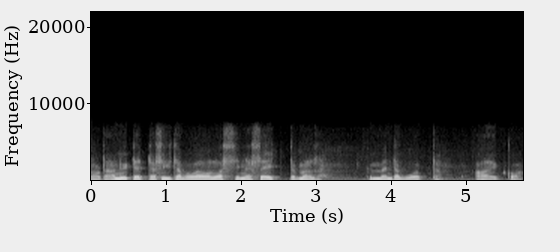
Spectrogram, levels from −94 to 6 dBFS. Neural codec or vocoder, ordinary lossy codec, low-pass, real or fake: codec, 16 kHz in and 24 kHz out, 1 kbps, XY-Tokenizer; Opus, 24 kbps; 7.2 kHz; fake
